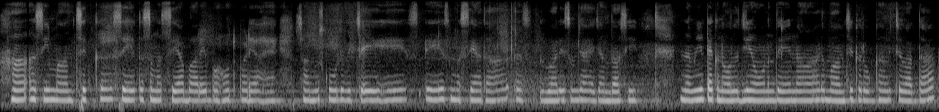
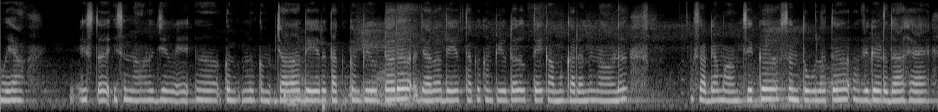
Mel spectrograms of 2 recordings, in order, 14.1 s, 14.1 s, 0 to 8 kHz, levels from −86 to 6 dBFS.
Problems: background sounds at intervals, background conversations at intervals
